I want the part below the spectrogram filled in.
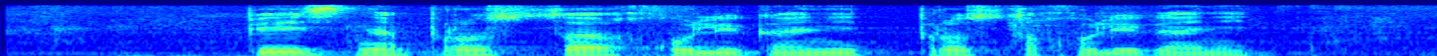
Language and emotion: Russian, neutral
